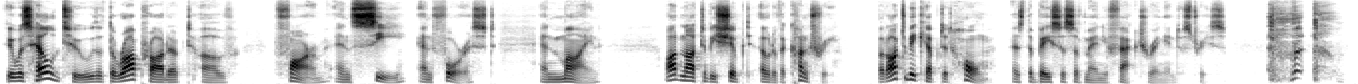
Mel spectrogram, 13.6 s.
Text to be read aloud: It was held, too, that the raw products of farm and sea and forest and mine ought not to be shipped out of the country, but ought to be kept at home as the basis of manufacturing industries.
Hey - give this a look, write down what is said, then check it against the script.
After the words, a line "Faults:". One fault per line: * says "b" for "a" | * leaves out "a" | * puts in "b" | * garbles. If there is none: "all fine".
It was held, too, that the raw product of farm and sea and forest and mine ought not to be shipped out of the country, but ought to be kept at home as the basis of manufacturing industries.
Faults:
* says "product" for "products"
